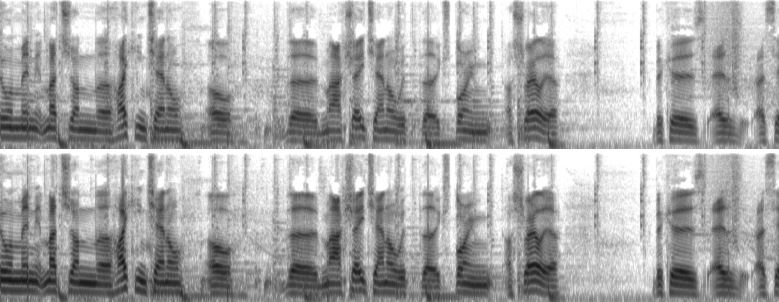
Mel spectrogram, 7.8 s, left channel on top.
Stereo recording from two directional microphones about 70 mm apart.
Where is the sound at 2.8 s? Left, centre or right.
Right.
